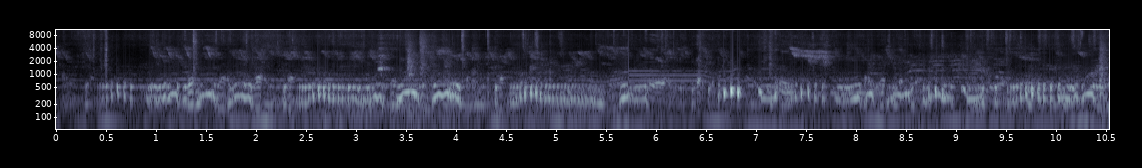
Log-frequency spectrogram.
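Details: Pigeons cooing during courtship: dense, overlapping low throaty coos roll on continuously, with a steady low hum underneath.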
